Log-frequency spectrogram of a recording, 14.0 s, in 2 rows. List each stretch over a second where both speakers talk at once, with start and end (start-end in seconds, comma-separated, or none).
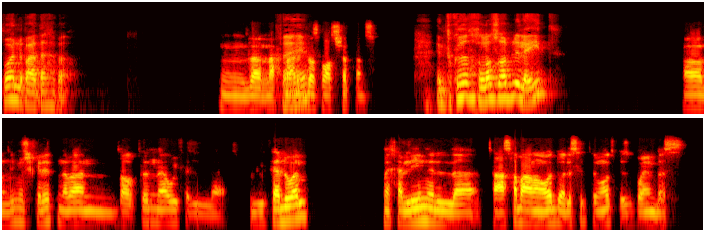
none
